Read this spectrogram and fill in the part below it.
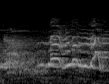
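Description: A dog in an animal shelter in Thailand gives short yipping barks that slide into high whimpers, close and fairly loud, two quick bursts.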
